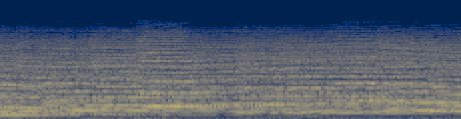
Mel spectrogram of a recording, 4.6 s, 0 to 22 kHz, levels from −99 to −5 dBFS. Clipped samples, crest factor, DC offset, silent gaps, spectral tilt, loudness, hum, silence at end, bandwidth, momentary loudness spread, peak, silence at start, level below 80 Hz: under 0.1%; 14 dB; under 0.1%; none; -5.5 dB/octave; -35 LUFS; none; 0 s; 10 kHz; 4 LU; -20 dBFS; 0 s; -68 dBFS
